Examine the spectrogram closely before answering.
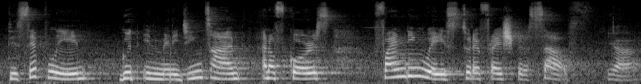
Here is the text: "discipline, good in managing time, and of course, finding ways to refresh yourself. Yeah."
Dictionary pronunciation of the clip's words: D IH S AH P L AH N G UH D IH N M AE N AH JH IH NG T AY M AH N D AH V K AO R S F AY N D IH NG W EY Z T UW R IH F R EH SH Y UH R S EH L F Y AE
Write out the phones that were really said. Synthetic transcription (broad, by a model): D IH S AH P L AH N G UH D IH N M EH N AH JH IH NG T AY M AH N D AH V K AO R S F AY N D IH NG W EY S T UW R IH F R EH SH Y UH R S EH L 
